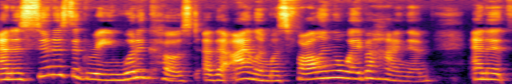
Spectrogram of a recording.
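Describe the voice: Just plain reading aloud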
